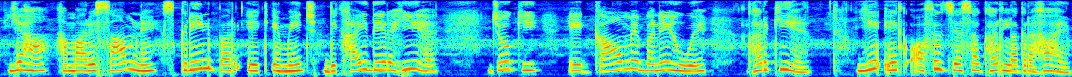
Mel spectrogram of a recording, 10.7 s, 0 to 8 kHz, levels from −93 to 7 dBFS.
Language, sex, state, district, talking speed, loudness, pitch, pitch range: Hindi, female, Goa, North and South Goa, 160 wpm, -16 LUFS, 255 Hz, 235-285 Hz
